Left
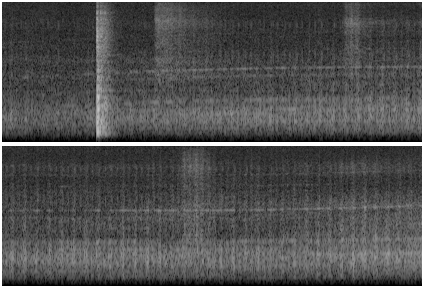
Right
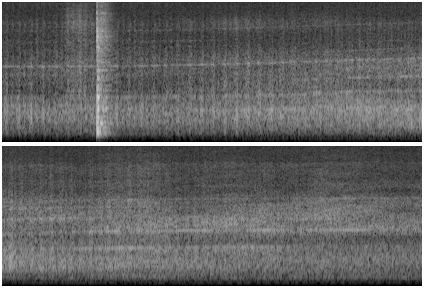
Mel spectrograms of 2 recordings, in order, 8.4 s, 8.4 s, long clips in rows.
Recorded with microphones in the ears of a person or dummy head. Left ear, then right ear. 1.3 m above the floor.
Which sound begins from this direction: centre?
A snare drum, at 0.9 s.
